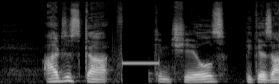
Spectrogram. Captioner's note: beep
